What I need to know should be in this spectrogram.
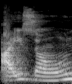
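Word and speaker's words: IZ*ONE: is going to be eyes own that's how you say it in English I think they pronounce it a little bit differently it probably makes more sense when you pronounce it with an accent I'm gonna say I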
